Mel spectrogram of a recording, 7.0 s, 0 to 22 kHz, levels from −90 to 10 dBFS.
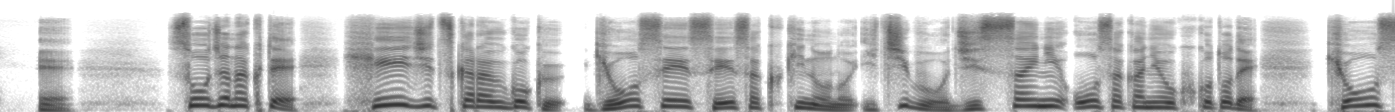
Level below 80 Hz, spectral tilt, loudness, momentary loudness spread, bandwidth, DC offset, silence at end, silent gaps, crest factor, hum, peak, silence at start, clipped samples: -44 dBFS; -4.5 dB/octave; -18 LUFS; 8 LU; 13.5 kHz; under 0.1%; 0 s; none; 16 dB; none; -4 dBFS; 0.2 s; under 0.1%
